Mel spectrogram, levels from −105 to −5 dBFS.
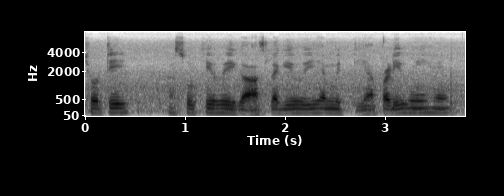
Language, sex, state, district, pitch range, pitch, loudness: Hindi, male, Uttar Pradesh, Lalitpur, 100-110 Hz, 105 Hz, -18 LUFS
